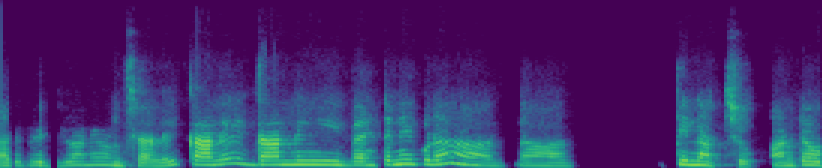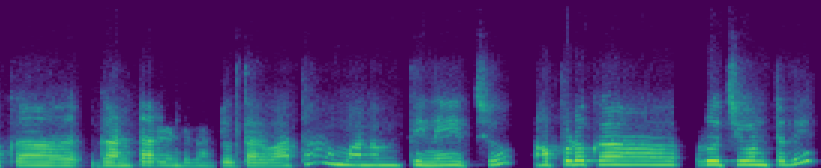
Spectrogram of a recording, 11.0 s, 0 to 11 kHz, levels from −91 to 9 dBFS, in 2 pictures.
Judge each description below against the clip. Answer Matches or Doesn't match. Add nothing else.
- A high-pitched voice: Matches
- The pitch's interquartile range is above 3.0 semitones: Matches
